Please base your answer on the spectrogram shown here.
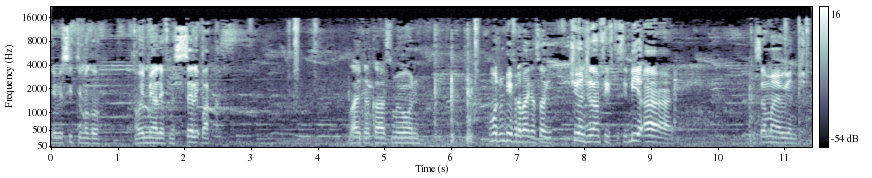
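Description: A man's voice: a little high, moderate pace, long pauses. Chatty young man vlogging from the street. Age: young adult. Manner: chatty, loose and joking, turns lively and loud on the bike. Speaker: travel vlogger. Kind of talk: casual vlog talk to camera. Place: outdoors on a city street and riding a scooter in traffic. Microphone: handheld action camera close to the face. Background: loud music and street traffic.

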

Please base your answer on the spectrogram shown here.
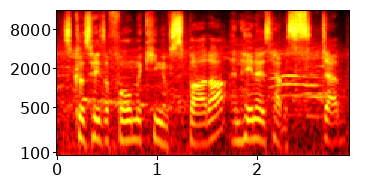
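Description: A teenage boy with a slightly high voice jokes his way through answers outdoors. A loud crowd carries on around him. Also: fairly even intonation, brisk, over music. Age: late teens. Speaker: student interviewee.

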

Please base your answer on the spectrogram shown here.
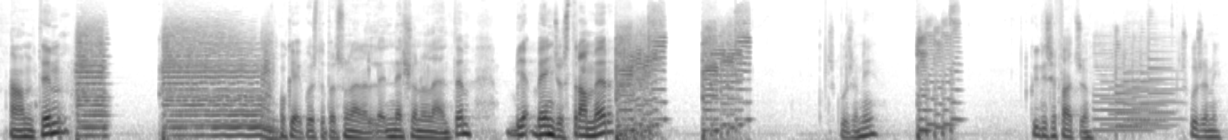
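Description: A man's voice: mid-range voice, lo-fi sound. A man in his forties demonstrating gear as a guitar instructor, speaking conversationally straight to the viewer and checking in with short questions. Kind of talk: informal tutorial, explaining while demonstrating. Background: electric guitar playing with effects.

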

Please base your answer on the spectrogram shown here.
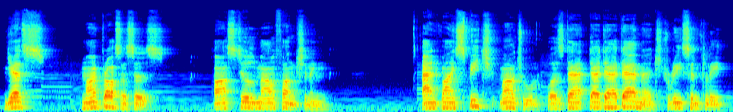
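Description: A man's voice: mid-range voice, takes it slowly, faint music behind, natural voice. A man voicing a sinister, cold and grandiose robot overlord with glitchy, stuttering speech in an ASMR roleplay monologue. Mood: defiant, grandiose.

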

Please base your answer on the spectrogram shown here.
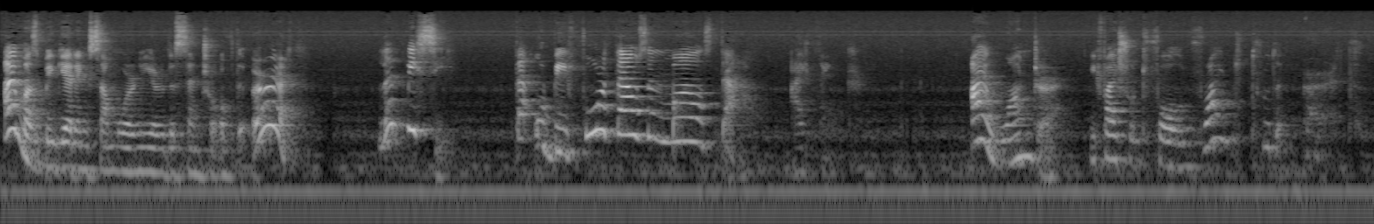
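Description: A woman's voice: on the high side, wildly swooping pitch, takes it slowly, heavily acted. A woman voicing a curious, chatty little storybook girl who muses earnestly to herself. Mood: wondering. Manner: wondering, earnest self-talk. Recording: echoey room, hum and background noise.

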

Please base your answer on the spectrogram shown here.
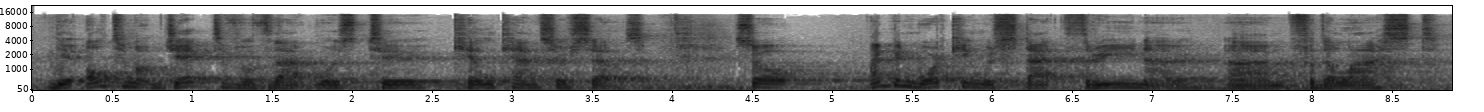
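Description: A Scottish man delivers a science lecture in a mid-range voice, dropping in dry jokes at his own expense between frequent ums. His talk rings through a roomy hall with a long echo, and a faint hum of noise sits underneath. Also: mid-range voice. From Scotland. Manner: dry self-deprecating humor, many ums. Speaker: chemistry professor. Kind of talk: conference talk.

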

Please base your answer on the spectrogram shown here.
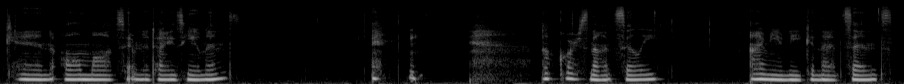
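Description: A woman voicing a possessive, doting young moth-girl girlfriend in an ASMR roleplay, speaking softly, breathily and tenderly, close to the microphone. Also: fairly high pitch, flat delivery, no echo. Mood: tender, wistful. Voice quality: soft, breathy, whispery. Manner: slow, tender, teasing. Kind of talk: ASMR audio roleplay, intimate soft speech.

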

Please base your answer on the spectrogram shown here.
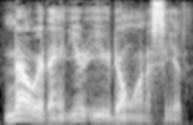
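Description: A man's voice: low voice, big pitch swings, a little fast, fairly bright tone, full character voice. A man voicing a cheeky, folksy American schoolboy in an audiobook, with plain-spoken country manners. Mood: coaxing, coy.

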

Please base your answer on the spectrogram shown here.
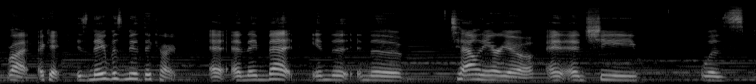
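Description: A woman's voice: mid-range voice, unhurried, soft background music. A woman giving casual reaction commentary as a video commentator in voice-over. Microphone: voice-over with background music.

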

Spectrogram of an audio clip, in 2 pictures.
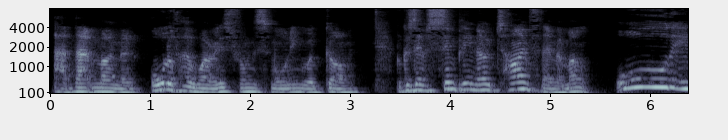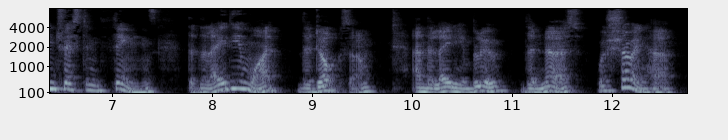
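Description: A man's voice: a little high, very animated, normal speed, low-quality recording. A man in his thirties reading a children's bedtime story expressively. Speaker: storybook reader.

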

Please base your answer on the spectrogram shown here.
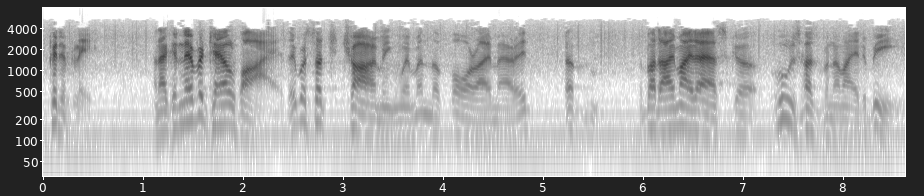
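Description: An actor playing a pompous, florid fake judge, grandiloquent and full of dignified hemming, in a 1930s radio comedy. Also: male voice, medium pitch, very animated, moderate pace, lightly acted. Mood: smug. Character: pompous, florid male con man posing as judge. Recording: muffled, hissy, reverberant 1930s radio broadcast.

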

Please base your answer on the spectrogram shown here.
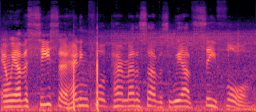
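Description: High-voiced man spotting trains outdoors. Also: a little fast. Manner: rattles off train numbers and stops, self-correcting. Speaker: train vlogger. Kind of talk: casual train-spotting commentary. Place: outdoors at a railway station and footbridge. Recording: loud outdoor noise on phone mic. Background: passing trains and outdoor traffic noise.

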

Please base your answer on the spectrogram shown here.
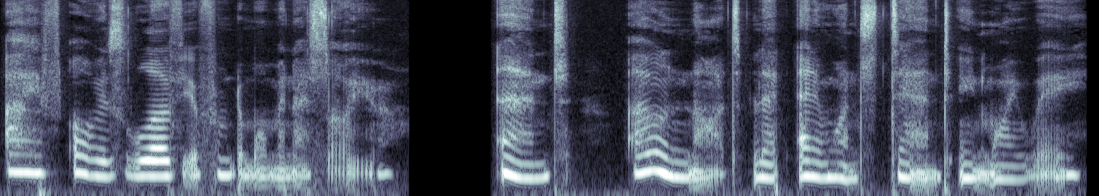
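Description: A young woman voicing an obsessive, possessive lover in an ASMR roleplay, whispering softly with teasing menace. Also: on the high side, takes it slowly, no room sound, heavily acted. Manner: soft breathy whispering, teasing and threatening.

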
